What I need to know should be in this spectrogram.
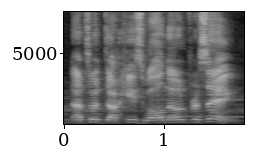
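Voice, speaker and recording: High-voiced and sharp in tone, a male streamer speaks at normal speed while reading fan fiction aloud. The narration is dramatic but relaxed, with casual asides and small corrections, and music runs in the background.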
